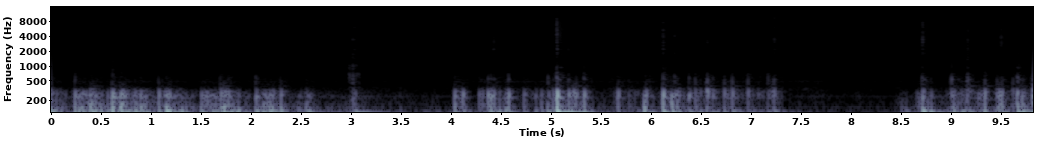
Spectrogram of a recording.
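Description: Long glitter nails on both hands scratch the hollow steel mesh grille of a Blue Yeti microphone. The result is a dense, low, rumbling scrape with a throbbing texture and occasional sharper clicks, one louder near the middle. The scratching pauses briefly twice before resuming.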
